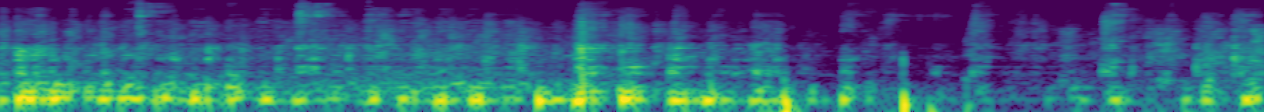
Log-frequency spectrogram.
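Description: Dense crowd din with dhol and frame drums being beaten in an uneven flurry of strokes over a heavy low rumble, easing briefly about four and a half seconds in.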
